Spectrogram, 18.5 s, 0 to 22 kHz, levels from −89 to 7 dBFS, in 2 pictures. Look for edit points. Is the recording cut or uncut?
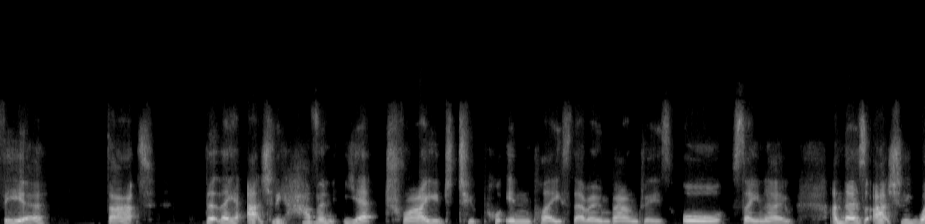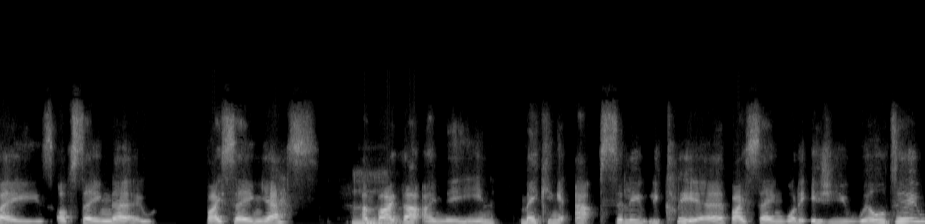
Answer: uncut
